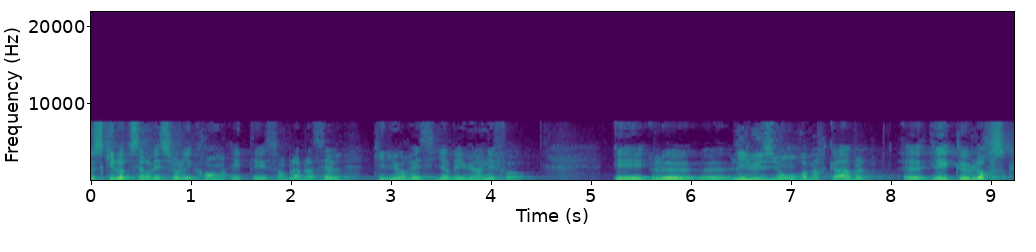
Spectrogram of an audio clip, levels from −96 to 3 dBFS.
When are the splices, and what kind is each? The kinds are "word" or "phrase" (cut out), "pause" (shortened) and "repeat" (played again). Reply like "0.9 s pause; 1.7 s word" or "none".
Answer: none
